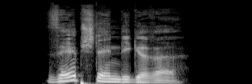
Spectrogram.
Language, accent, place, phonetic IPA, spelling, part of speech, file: German, Germany, Berlin, [ˈzɛlpʃtɛndɪɡəʁə], selbständigere, adjective, De-selbständigere.ogg
- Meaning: inflection of selbständig: 1. strong/mixed nominative/accusative feminine singular comparative degree 2. strong nominative/accusative plural comparative degree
